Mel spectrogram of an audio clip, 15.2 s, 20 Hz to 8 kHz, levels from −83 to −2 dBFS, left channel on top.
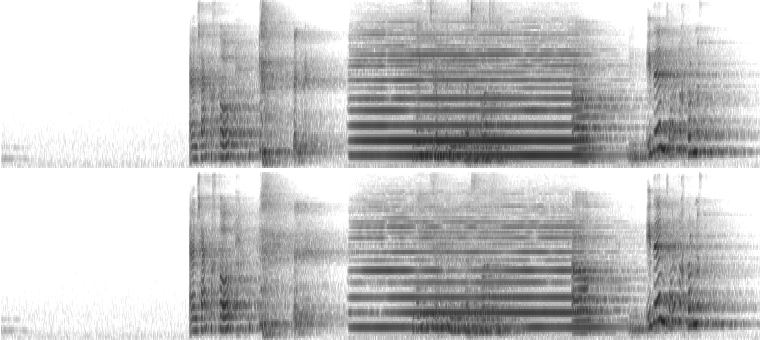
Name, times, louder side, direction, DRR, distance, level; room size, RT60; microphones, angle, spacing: voice 1, 3.8-4.8 11.4-11.9 12.9-14.0, right 1 dB, 15° right, 4 dB, 0.8 m, -23 dB
sound 1, 7.0-11.8, left 5 dB, 20° left, 1.2 m, -21 dB
voice 2, 8.2-10.1 12.5-12.8, left 2 dB, 60° left, 0 dB, 2.1 m, -27 dB
19.0 x 14.5 x 4.4 m, 2.4 s
head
